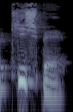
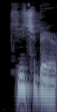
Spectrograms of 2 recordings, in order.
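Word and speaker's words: Kishibe: Next is the character Kishpe. Kishpe. Kishpe. Kishpe. Another whispered vowel there, the shi.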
